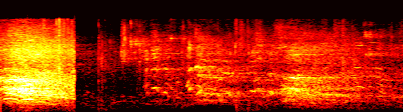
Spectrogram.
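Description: Futsal match in an echoing sports hall: loud shouting for about the first second, cut off suddenly, then scattered players' calls and the thud of the ball on the court.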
